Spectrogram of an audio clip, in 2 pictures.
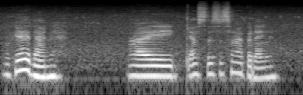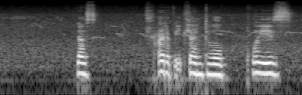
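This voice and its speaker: A man playing a gentle, level-headed wandering adventurer in an audio roleplay, speaking haltingly and directly to the listener. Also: on the high side, a little hiss or hum. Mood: nervous, pleading.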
